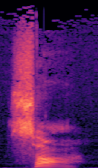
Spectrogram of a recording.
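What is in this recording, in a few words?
"saw", American English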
